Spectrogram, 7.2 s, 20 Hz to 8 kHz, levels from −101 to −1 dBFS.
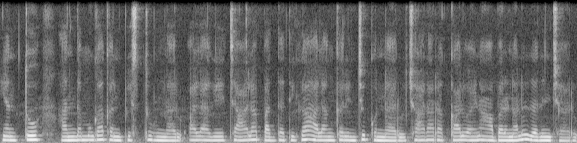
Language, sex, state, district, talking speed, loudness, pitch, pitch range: Telugu, female, Andhra Pradesh, Krishna, 100 wpm, -16 LUFS, 205 Hz, 200-215 Hz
